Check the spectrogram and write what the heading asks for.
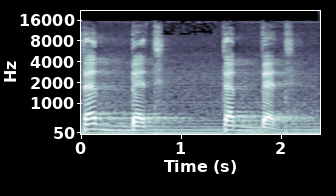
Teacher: di sana huruf ba terdapat hukum tasydid ataupun syiddah, sehingga huruf ba ditahan sebanyak dua huruf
